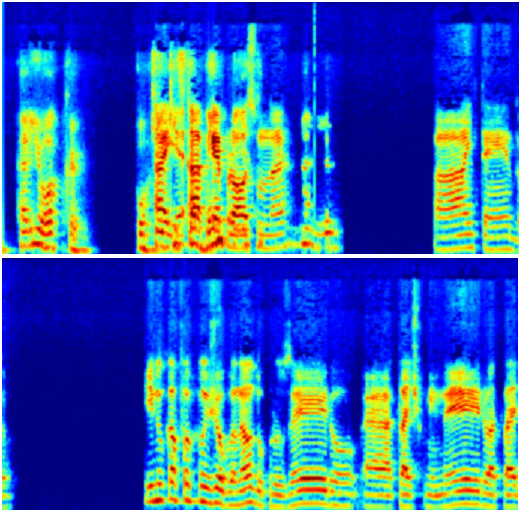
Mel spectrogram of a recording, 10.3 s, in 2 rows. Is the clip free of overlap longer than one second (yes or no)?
no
